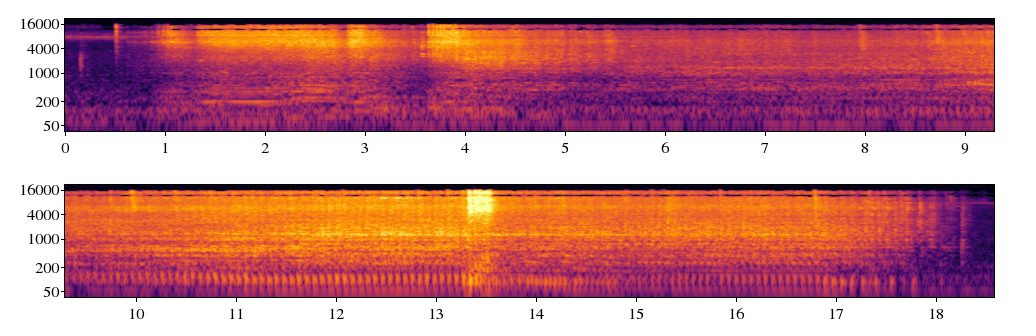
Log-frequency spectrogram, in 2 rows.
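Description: Predator 212cc single-cylinder four-stroke engine on a converted dirt bike running and revving under load, growing louder toward the middle, with a sharp click about thirteen seconds in. Its torque converter belt is working hard and smoking under the strain.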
